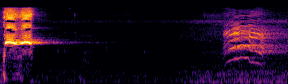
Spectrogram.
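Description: A parrot calling in free flight: a short run of harsh, arching screeches near the end, with a loud sharp burst right at the start.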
